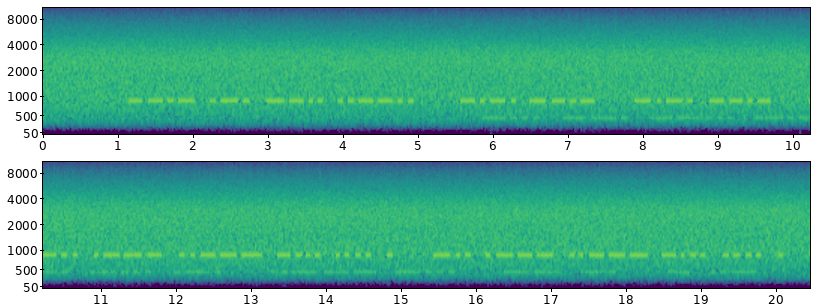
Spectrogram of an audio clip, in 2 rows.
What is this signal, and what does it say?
Morse code, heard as two keyed tones, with heavy radio static. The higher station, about 18 wpm, 880 Hz: QRZ? CQ CQ DJ2BHE DJ2BHE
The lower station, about 16 wpm, 440 Hz: BG7CBR 2B MN TU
